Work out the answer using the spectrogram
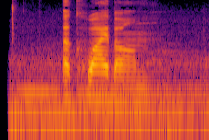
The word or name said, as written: Akwa Ibom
